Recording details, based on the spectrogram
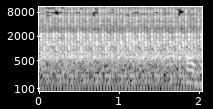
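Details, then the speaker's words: Ford 1.5 TDCi diesel after repair of a jumped timing belt (broken rocker arms, bent valves, damaged camshaft), first start while still adapting: an even, steady idle with light regular clatter and no knocks, running smoothly. "praca co prawda jego w tym momencie jest jeszcze adaptacyjna ale tak jak widzicie po kulturze pracy Sob bardzo ładnie za niedługo będzie można szklaneczkę postawić będzie sobie ładnie równie"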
